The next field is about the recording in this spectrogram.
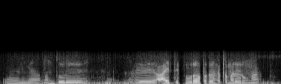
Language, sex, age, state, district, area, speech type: Tamil, male, 18-30, Tamil Nadu, Namakkal, rural, conversation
